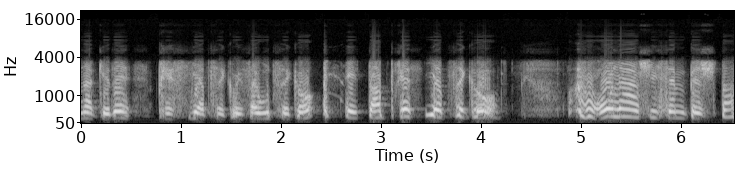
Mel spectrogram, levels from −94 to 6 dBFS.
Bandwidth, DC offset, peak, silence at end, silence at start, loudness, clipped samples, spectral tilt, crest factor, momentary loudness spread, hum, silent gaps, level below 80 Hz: 7.8 kHz; under 0.1%; -4 dBFS; 0 s; 0 s; -16 LUFS; under 0.1%; -3.5 dB/octave; 12 dB; 8 LU; none; none; -72 dBFS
